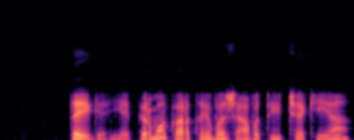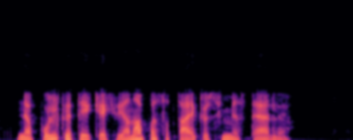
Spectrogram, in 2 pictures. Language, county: Lithuanian, Marijampolė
